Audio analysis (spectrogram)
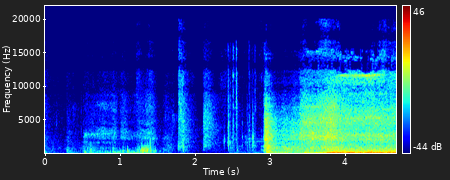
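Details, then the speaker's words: Truck V8 started after head gasket replacement: a few clicks and clunks, brief crank, fires right up and settles to a steady rumbling idle running on all 8 cylinders; normal start, further driving needed to evaluate. "fires right up and seems to be running decently. So I will have to drive it a bit to evaluate how it runs, but it runs on all 8 at least."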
